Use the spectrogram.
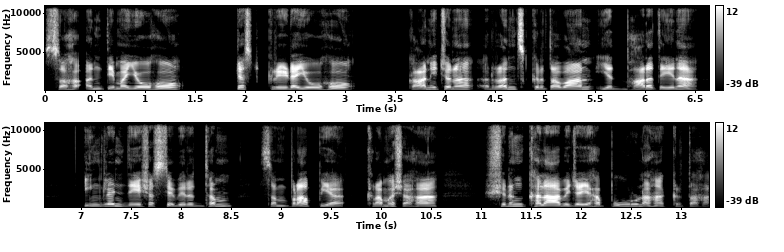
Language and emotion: Sanskrit, neutral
